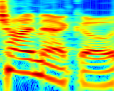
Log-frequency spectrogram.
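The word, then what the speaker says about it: Chimecho: I always pronounced him Chimmy Chimmy Cho on our our psychic run, but it's Chimeo.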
